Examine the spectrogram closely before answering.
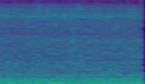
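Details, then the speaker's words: RV driving after driveshaft carrier bearing replaced (four mechanics had blamed transmission): steady low road rumble, earlier noise gone; normal driveline sound after repair. "you hear that? No more noise. That's the surprise. Surprise! No more noise. I finally got it fixed."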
